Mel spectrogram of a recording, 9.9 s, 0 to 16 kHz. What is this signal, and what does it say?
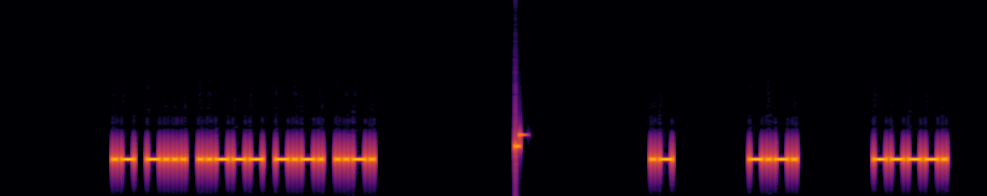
Morse code, heard as a keyed tone, about 28 wpm, spaced as for 17 wpm, 700 Hz. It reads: AB2CF AC9
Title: USA Call Signs - 5 Characters - 6x Character Spacing - 28wpm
